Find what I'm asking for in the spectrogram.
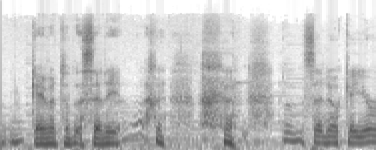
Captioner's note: laughing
